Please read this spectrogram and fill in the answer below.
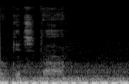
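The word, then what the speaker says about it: ogichidaa: It's pronounced Ogitchita.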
